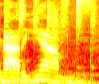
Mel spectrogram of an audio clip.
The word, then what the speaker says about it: Mariam: name, I answer them with the exact Persian pronunciation with the second syllable stressed how it's supposed to be. Like as in Mariam.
